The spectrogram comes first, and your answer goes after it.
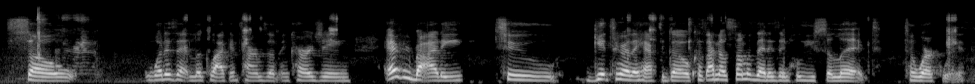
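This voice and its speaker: A woman's voice: fairly low pitch, normal speed, poor audio. A woman hosting a casual online interview, with a playful, teasing way of telling stories and asking questions. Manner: playful, teasing, animated storytelling. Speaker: host interviewer. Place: remote online video call.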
